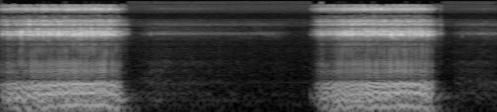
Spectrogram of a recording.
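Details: Indian man snoring: two long, loud, rattling snores on the in-breath, each over a second long, separated by quiet out-breaths.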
